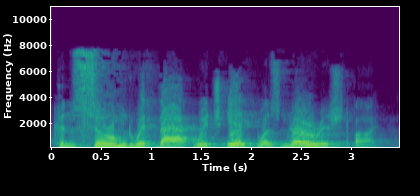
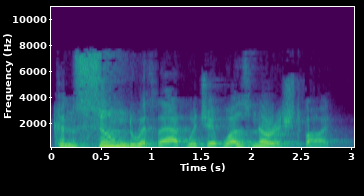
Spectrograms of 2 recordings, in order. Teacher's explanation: What has to get an accent? Sumed and nur. We're down to two strong beats. · Shown in: second take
